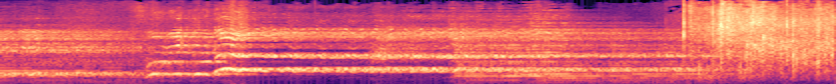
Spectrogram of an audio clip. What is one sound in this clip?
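A string ensemble plays a final held chord in an echoing hall.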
